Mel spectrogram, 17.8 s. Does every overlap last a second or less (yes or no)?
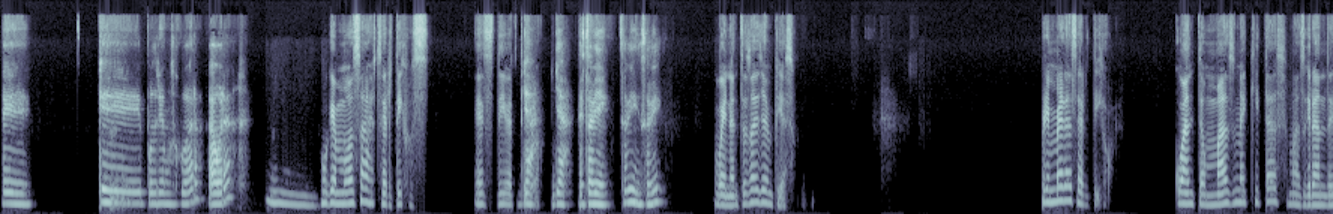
yes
